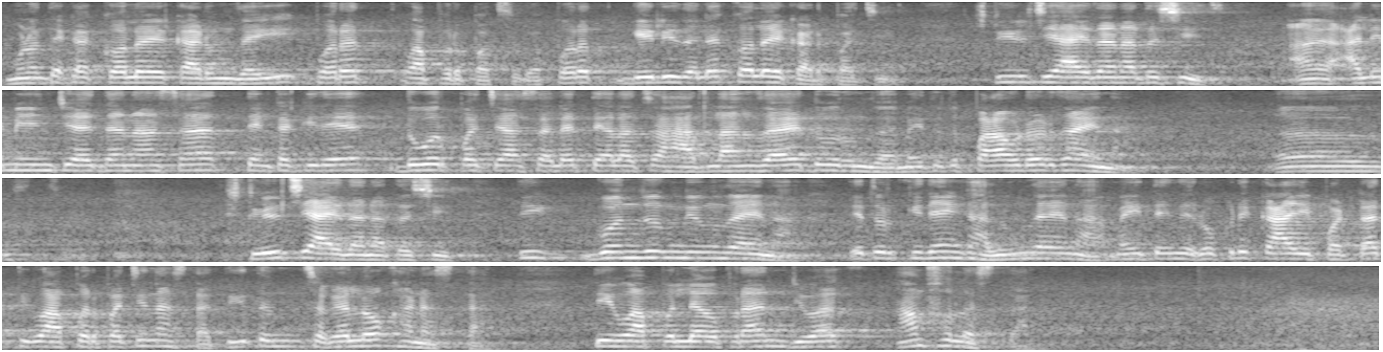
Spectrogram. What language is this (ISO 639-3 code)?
kok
